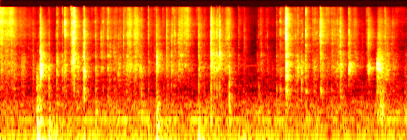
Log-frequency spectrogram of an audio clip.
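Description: Plastic-wrapped packs rustle and tap as they are handled close by.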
